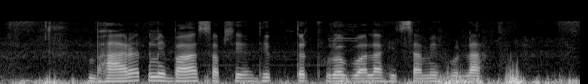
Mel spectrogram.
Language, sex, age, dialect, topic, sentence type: Bhojpuri, male, 18-24, Western, agriculture, statement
